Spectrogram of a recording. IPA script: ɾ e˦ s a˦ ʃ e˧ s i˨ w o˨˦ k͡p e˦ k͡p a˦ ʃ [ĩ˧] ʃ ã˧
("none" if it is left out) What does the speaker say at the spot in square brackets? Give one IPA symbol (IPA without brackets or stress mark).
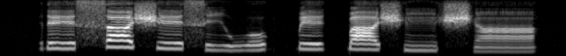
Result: ĩ˧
